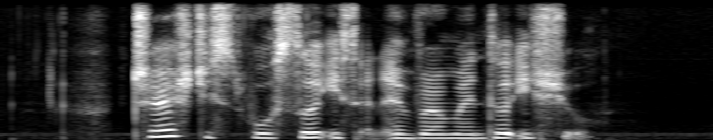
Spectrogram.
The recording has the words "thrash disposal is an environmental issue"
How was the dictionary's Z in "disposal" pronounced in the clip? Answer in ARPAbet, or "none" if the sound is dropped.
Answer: S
